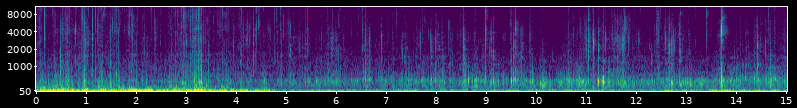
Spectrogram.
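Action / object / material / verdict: scrape / soft rubber puffer ball / rubber / none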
